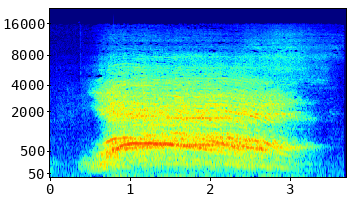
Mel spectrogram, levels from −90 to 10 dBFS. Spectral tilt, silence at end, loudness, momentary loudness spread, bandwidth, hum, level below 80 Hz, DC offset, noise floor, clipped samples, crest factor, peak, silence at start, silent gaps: -2.5 dB/octave; 0.5 s; -11 LUFS; 13 LU; 15 kHz; none; -54 dBFS; under 0.1%; -44 dBFS; under 0.1%; 14 dB; 0 dBFS; 0.5 s; none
